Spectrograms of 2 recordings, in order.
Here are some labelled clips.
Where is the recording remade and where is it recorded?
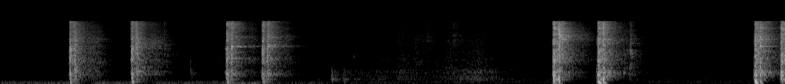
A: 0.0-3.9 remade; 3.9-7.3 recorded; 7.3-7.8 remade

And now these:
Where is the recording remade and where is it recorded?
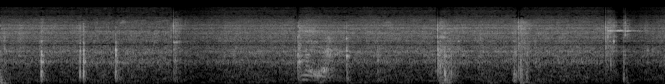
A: 0.0-0.8 remade; 0.8-1.7 recorded; 1.7-6.7 remade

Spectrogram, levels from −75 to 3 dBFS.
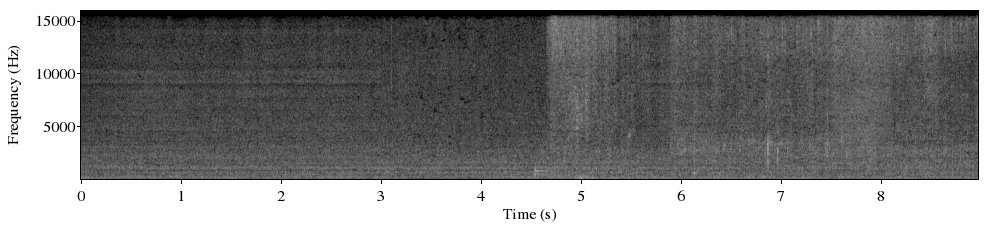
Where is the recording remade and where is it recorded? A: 0.0-3.0 remade; 3.0-5.6 recorded; 5.6-6.4 remade; 6.4-7.4 recorded; 7.4-8.1 remade; 8.1-9.0 recorded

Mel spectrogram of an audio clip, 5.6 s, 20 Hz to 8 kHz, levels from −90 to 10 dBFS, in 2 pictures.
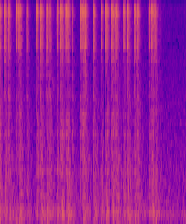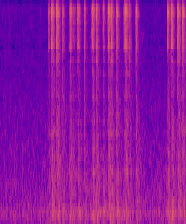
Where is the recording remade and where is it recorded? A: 0.0-3.9 recorded; 3.9-4.4 remade; 4.4-5.6 recorded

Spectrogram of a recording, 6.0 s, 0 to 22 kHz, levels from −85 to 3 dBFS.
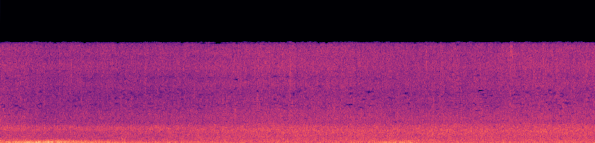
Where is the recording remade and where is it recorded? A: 0.0-2.0 remade; 2.0-2.6 recorded; 2.6-4.5 remade; 4.5-5.0 recorded; 5.0-6.0 remade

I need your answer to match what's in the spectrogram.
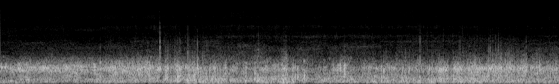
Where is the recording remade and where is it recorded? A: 0.0-1.3 remade; 1.3-2.2 recorded; 2.2-3.8 remade; 3.8-5.6 recorded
